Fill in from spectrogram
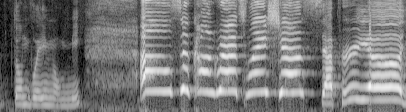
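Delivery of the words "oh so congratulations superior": high, loud congratulations; excited congratulations. Real, not acted. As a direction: cheer for the winner. Congratulates a quiz winner.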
